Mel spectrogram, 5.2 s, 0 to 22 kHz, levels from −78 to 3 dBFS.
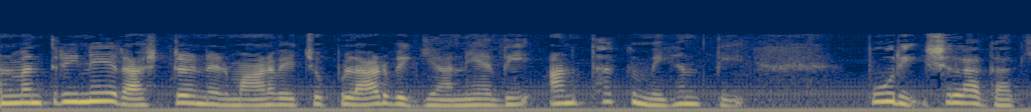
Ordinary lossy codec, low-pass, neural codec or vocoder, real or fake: none; 7.2 kHz; none; real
